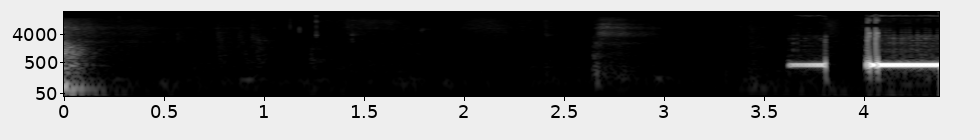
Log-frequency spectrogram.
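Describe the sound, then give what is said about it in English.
Near silence with a few faint clicks, then a telephone ringing out as a call is returned to whoever just phoned: a short steady tone followed by a longer one, loud, with no one speaking. “Phone him back. I'll phone whoever just phoned. I'm phoning you back, baby.”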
